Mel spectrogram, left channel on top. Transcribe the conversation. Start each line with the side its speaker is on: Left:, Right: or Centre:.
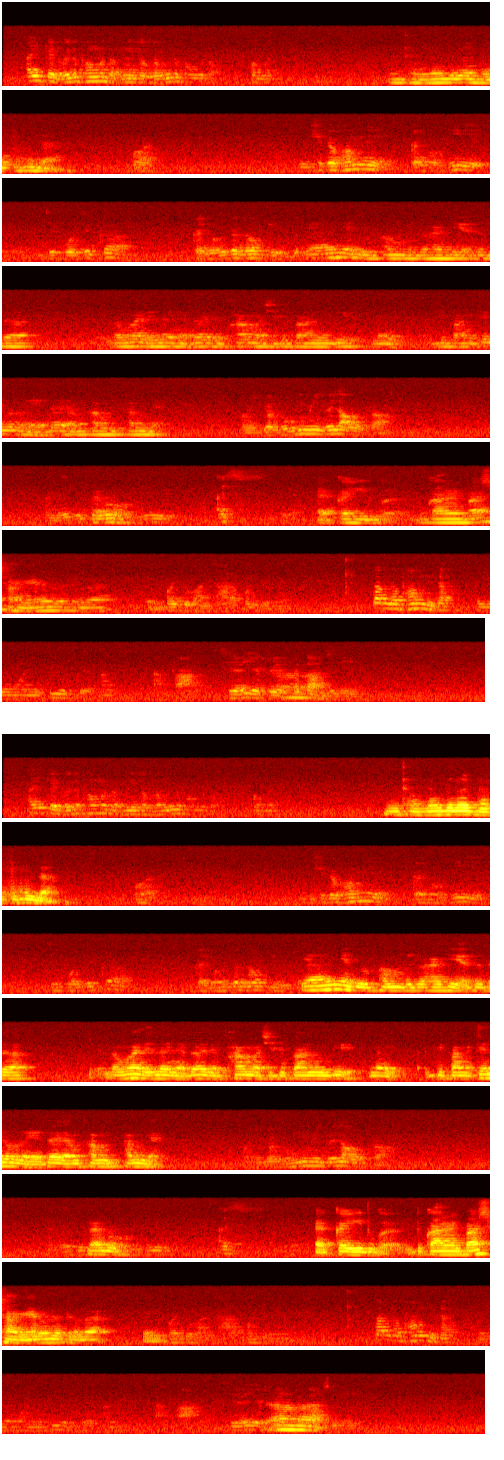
Left: ꯑꯩ ꯀꯩꯅꯣꯒꯤꯗ ꯐꯝꯒꯗꯧ ꯅꯤꯡꯊꯧꯖꯝꯒꯤꯗ ꯐꯝꯒꯗꯧ ꯐꯝꯃꯗꯤ꯫
Right: ꯅꯤꯡꯊꯧꯖꯝꯒꯤ ꯅꯣꯏ ꯕꯣꯛꯀꯕꯨꯗ꯫
Left: ꯍꯣꯏ꯫ ꯁꯤꯗꯐꯝꯅꯤ ꯀꯩꯅꯣꯒꯤ ꯗꯤꯄꯣꯖꯤꯠꯀ꯫ ꯀꯩꯅꯣꯋꯒ ꯂꯧꯈꯤ꯫
Right: ꯌꯥꯏꯅꯦ ꯑꯗꯨ ꯐꯝꯕꯁꯨ ꯍꯥꯏꯗꯤ ꯑꯗꯨꯗ꯫ ꯂꯝꯗꯥꯥꯏꯗꯩ ꯂꯩꯅꯤ ꯑꯗꯨꯋꯥꯏꯗꯩ ꯐꯥꯔꯃꯥꯁꯤ ꯗꯨꯀꯥꯟꯅꯨꯡꯗꯤ ꯂꯩ꯫ ꯗꯤꯄꯥ ꯃꯦꯟꯇꯦꯟ ꯂꯩꯑꯦ ꯑꯗꯨꯋꯥꯏꯗꯝ ꯐꯝ ꯌꯥꯏ꯫
Left: ꯍꯣꯏ ꯌꯣꯔꯕꯣꯡꯒꯤ ꯃꯤ ꯂꯣꯏ ꯂꯥꯛꯑꯣꯏꯗ꯭ꯔꯣ꯫ ꯑꯗꯒꯤ ꯄꯨꯡꯗꯣꯡꯕꯝꯒꯤ
Right: ꯅꯪꯗꯨ
Left: ꯑꯁ꯫
Right: ꯀꯩꯒꯤꯗꯨ ꯗꯨꯀꯥꯟ ꯑꯣꯏꯅ ꯄꯨꯔꯥ ꯁꯥꯒꯦ ꯍꯥꯏꯔꯣ ꯅꯠꯇ꯭ꯔꯒ ꯀꯩ꯫
Left: ꯑꯩ ꯗꯨꯀꯥꯟ ꯁꯥꯔ ꯐꯝꯗꯣꯏꯅꯤꯉ ꯇꯞꯅ ꯐꯝꯅꯤꯗ꯫ ꯍꯌꯦꯡꯋꯥꯏ ꯅꯨꯄꯤꯒ ꯊꯤꯔꯀꯥꯟꯗ ꯌꯥꯝ ꯇꯥꯡꯉ ꯁꯤ ꯑꯩ ꯑꯦꯛꯁꯄꯤꯔꯌꯦꯟꯁ
Right: ꯆꯥꯕ
Left: ꯈꯔ ꯇꯥꯟꯈꯤꯅꯤꯌꯦ꯫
